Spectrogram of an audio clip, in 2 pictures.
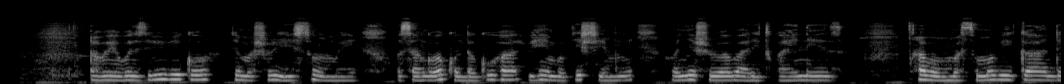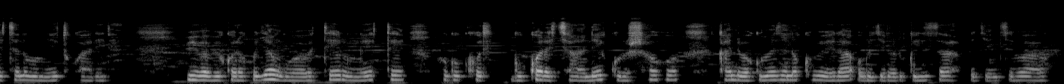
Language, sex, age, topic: Kinyarwanda, female, 18-24, education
